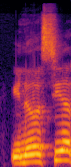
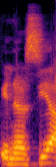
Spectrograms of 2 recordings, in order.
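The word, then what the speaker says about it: inertia: ये आयरनॉकली पिछला वर्ड था ना, उसी का यहाँ पे ये क्या हुआ है, प्रोनाउंसिएशन आ गया। इनर्सिया ध्यान रखना है मेरे भाई साहब, इनर्सिया आप प्रोनाउंसिएशन समझ गए।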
